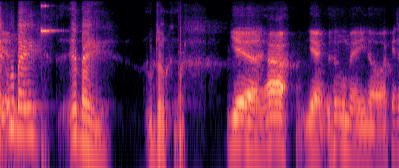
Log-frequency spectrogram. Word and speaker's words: Ime: Well, it was some rumblings, that I heard a couple of days around social media that Ume Udoka, he gonna try to go after Kevin Durant and Say Jimmy. Ime Udoka.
